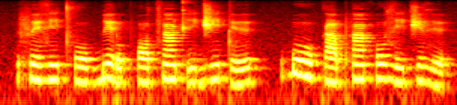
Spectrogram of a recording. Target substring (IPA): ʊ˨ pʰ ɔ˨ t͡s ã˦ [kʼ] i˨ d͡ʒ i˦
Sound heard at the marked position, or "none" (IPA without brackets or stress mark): kʼ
